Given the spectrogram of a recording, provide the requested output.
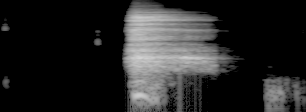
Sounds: Sigh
